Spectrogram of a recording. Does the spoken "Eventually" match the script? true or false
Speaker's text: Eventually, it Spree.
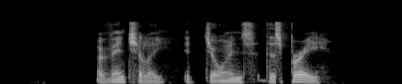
true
